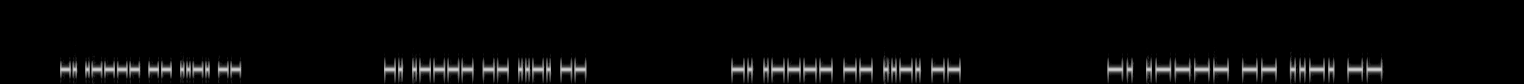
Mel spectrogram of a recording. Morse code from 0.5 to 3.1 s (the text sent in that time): N1MFM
